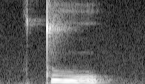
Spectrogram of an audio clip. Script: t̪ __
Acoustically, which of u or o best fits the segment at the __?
u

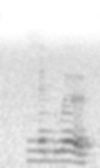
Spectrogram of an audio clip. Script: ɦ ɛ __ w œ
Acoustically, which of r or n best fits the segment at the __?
n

